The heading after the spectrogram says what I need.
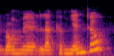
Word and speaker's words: Ronmar Lacamiento: So, for those ones that are already here, we are receiving today Ronmar Lacamiento. Did I pronounce that right?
